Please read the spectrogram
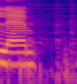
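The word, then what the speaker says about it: lamb: जी silent चला गया, एंड लैम्प लैम्प, ठीक है, इसमें हमारा बी साइलेंट चला गया।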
